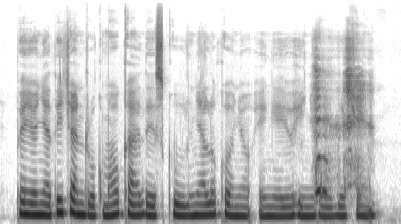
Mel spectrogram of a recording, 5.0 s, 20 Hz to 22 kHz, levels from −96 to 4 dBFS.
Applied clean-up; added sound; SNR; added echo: neural mask model RNNoise.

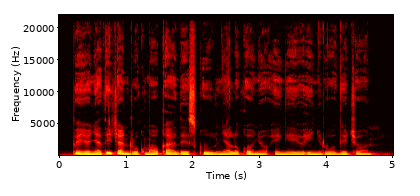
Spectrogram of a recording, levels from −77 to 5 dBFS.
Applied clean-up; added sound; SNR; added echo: none; none; none; none.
